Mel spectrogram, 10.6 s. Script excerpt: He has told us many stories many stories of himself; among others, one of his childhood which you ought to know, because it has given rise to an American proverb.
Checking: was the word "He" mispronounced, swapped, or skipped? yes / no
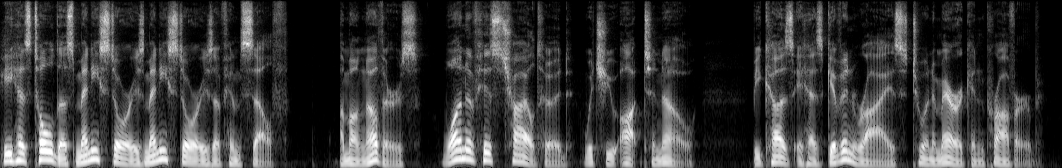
no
